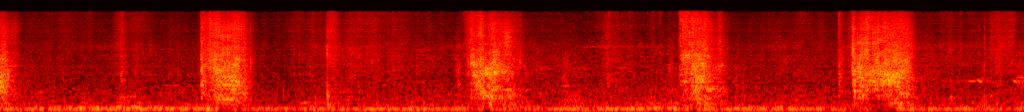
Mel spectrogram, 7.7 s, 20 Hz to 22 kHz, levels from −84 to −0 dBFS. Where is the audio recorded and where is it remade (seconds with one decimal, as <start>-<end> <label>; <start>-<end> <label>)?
0.0-4.3 remade; 4.3-5.2 recorded; 5.2-7.7 remade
